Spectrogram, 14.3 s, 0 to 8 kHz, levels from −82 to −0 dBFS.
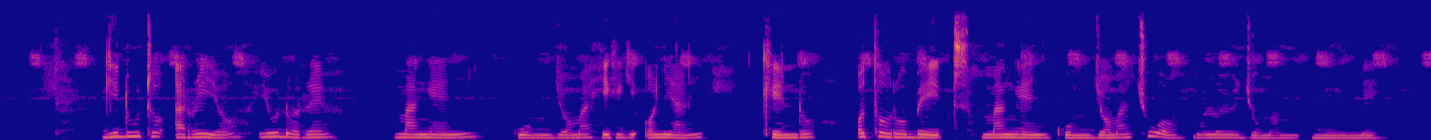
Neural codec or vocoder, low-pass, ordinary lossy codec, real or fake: none; 7.2 kHz; none; real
